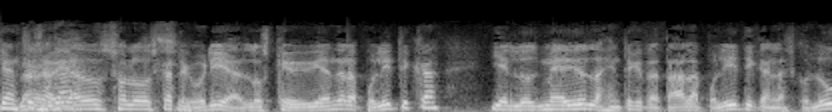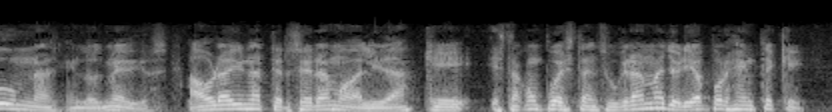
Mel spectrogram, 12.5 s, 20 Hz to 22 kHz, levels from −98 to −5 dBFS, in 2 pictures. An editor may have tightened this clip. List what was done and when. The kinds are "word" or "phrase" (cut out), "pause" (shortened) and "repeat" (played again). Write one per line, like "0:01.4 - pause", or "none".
0:02.0 - word
0:06.6 - word
0:07.6 - pause
0:09.4 - pause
